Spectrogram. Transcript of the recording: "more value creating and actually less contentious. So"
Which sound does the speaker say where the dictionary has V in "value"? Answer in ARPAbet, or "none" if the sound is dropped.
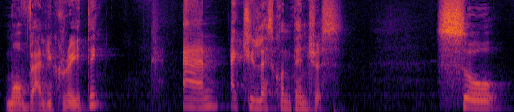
V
